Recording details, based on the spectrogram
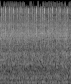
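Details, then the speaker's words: Kia petrol engine at idle with new plugs and coils after oil from a leaking valve cover gasket soaked the coils. Lumpy idle with busy ticking; unplugging the cylinder one coil gives no RPM drop. Suspected defective coil or wrong plug gap. "No change. So, either I got a defective coil. We try and use OE parts, but sometimes customers are looking to save some money. or I didn't gap the plug right."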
